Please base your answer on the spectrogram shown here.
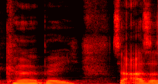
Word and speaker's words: Kirkby: always telling me that when I say Kirkby in Liverpool they pronounced it Kirby so as I say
